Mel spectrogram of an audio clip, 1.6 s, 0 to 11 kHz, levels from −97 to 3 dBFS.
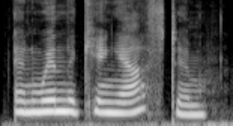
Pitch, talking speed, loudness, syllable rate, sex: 260 Hz, 230 wpm, -16 LUFS, 5.6 syllables/s, female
